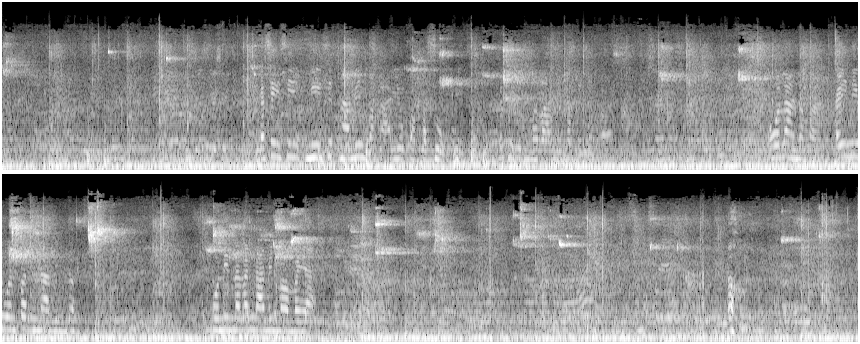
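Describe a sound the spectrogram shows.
A crowd of young people chatters in an echoing hall.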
